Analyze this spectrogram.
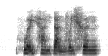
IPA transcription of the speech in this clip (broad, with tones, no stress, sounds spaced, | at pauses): h w ə̰˧˥ j h a̤˨˩ j ɗ a˧˩ n v ə˧ j x ə˧ n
